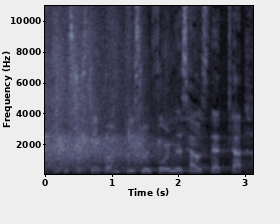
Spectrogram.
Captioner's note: some Applause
